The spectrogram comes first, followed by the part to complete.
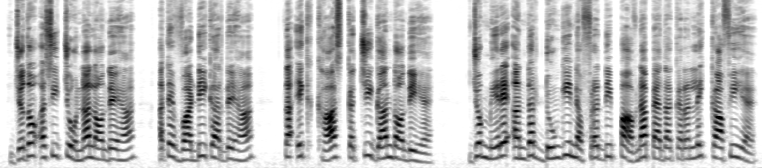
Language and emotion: Punjabi, disgusted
